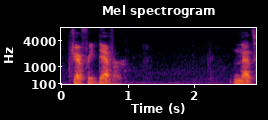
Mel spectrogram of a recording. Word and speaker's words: Deaver: I always just thought Deaver. Rhymes with beaver. Rhymes with meaver. But apparently it rhymes with never, endeavor, and sever, and chever.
